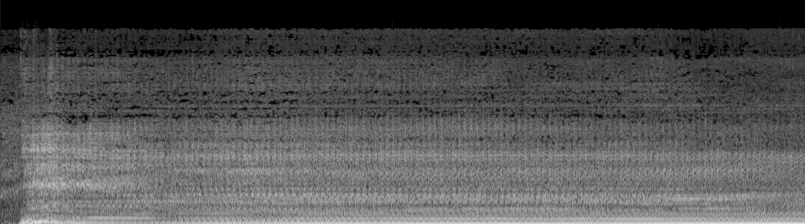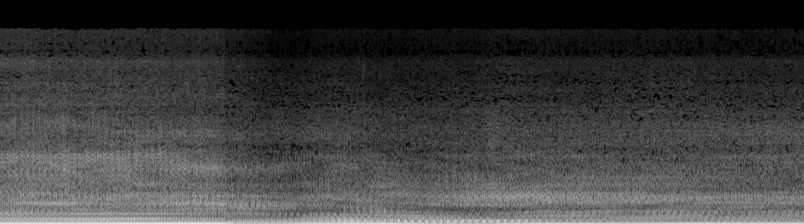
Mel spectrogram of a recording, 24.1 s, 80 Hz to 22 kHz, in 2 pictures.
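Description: Lexus RC F's 5.0-litre V8, with unequal-length headers and a valved sport exhaust, cold-starting loudly. It catches with a sudden flare about half a second in and then runs at a steady, high cold idle. About fifteen seconds in, the idle sound drops and turns deeper.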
